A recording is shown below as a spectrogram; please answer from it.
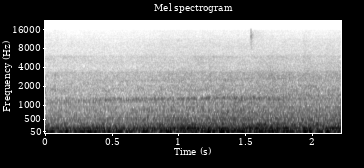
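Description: Steady low rumble of background noise with a faint constant hum.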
